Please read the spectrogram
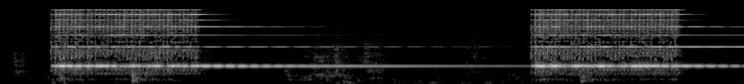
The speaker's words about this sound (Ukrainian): Телефонний дзвінок вивів його з задуми.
